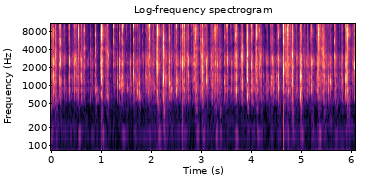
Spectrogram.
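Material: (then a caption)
Plastic. Long acrylic nails type rapidly, about 98 words per minute, on a full-size mechanical keyboard with white plastic keycaps on a black base. Dozens of sharp, bright plastic clicks and clacks tumble out in a dense, uneven stream. Each tap dies away almost instantly, with virtually no low end.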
